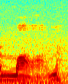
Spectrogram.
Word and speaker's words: ma'am: American Halo fandom because George pronounces ma'am the everywhere but English way, or everywhere but America way, and people thought he was calling her mom. That's actually what I heard. Yeah, it's ma'am, mom.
